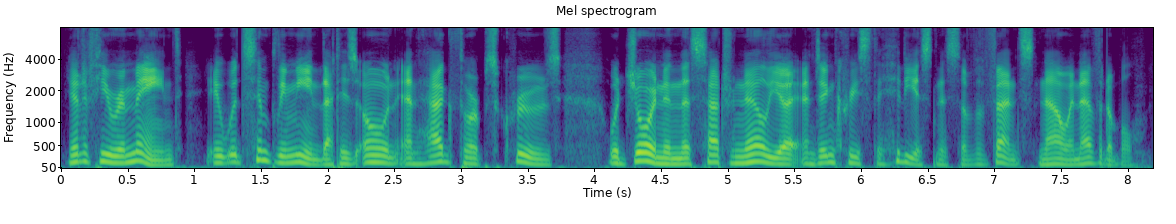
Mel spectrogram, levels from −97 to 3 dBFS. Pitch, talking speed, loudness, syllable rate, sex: 130 Hz, 200 wpm, -19 LUFS, 5.8 syllables/s, male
